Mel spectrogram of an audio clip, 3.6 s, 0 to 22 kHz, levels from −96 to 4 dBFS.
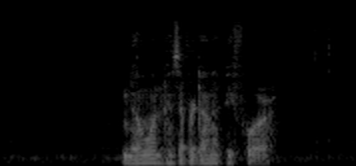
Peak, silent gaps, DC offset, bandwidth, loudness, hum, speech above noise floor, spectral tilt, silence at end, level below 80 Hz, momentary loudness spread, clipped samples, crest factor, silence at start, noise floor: -40 dBFS; none; under 0.1%; 13 kHz; -58 LUFS; none; 31 dB; -4.5 dB/octave; 0.8 s; -82 dBFS; 7 LU; under 0.1%; 20 dB; 1.2 s; -89 dBFS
